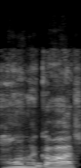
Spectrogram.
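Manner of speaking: crowd oohing and gasping in awe. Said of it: "kinda oohing, aahing at this".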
